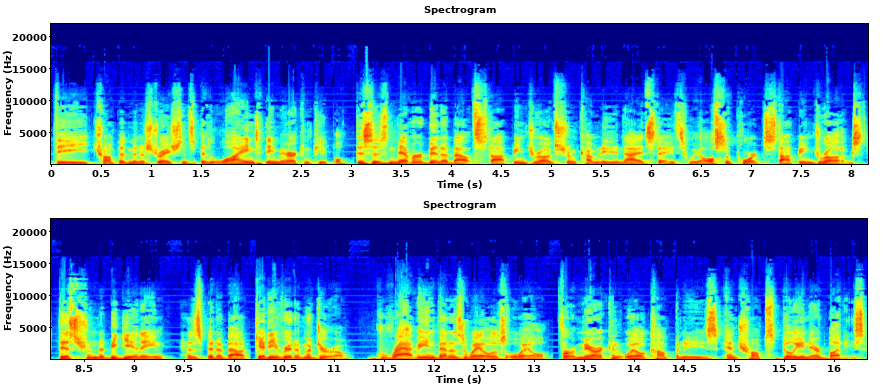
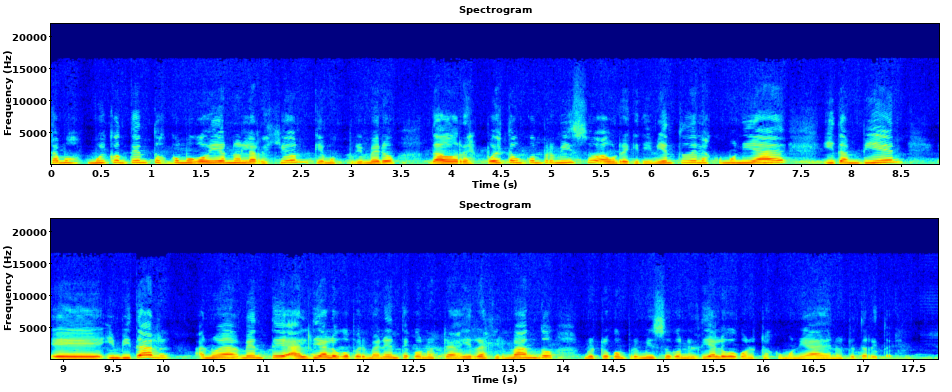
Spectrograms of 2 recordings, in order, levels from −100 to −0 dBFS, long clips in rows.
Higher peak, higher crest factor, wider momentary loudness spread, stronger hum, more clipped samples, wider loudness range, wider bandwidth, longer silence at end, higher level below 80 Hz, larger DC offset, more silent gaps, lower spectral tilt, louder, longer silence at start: first, 0 dBFS vs -10 dBFS; about the same, 16 dB vs 18 dB; second, 5 LU vs 11 LU; neither; neither; second, 1 LU vs 4 LU; first, 13.5 kHz vs 10.5 kHz; second, 0 s vs 0.25 s; first, -40 dBFS vs -64 dBFS; neither; neither; second, -4 dB/octave vs -7 dB/octave; first, -17 LUFS vs -27 LUFS; about the same, 0.05 s vs 0 s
